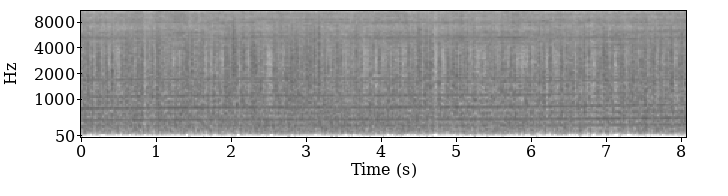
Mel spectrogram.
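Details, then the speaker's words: Yamaha QT50 two-stroke with an oversized Mikuni TM24 carburetor, circuit pipe, and 210 main jet being tried during tuning: a high, steady buzz under load that comes on the pipe cleanly with no stumble, reaching 47 mph; runs better and cooler than before. "see how things were running better not quite perfect yet run a lot better than yesterday and a lot cooler than yesterday although I still think I need a bigger main jet"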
